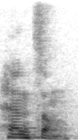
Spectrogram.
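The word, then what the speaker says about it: handsome: इसमें डी जो है ये भी साइलेंट रहता है। इसको बोला जाता है हैंडसम। हैंडसम नहीं, हैंडसम।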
